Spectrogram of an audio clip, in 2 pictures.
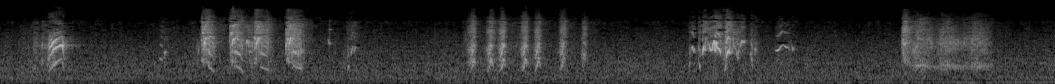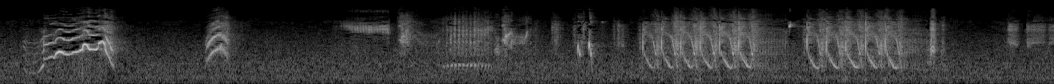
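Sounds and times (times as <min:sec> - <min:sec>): bird calls: 0:00.4 - 0:00.8, 0:06.9 - 0:08.0, 0:14.0 - 0:20.0, 0:20.6 - 0:21.0
bird squawking: 0:14.3 - 0:20.0, 0:20.6 - 0:21.0.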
